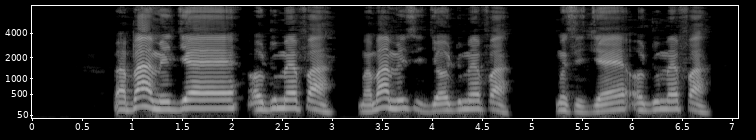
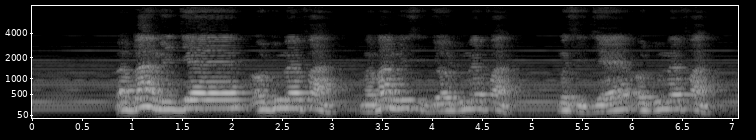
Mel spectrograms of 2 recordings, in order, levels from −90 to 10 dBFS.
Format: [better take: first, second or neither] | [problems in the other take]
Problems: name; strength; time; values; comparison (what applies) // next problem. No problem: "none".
first | background sound (Organ); 20 dB below the speech // room echo; dies away in 0.6 s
